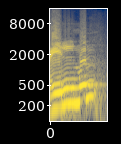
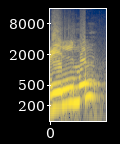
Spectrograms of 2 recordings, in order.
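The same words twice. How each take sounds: Both takes have the same delivery.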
